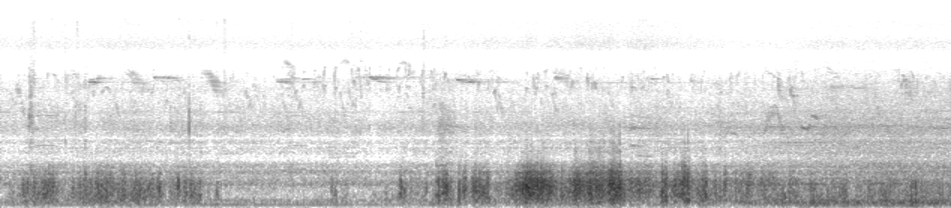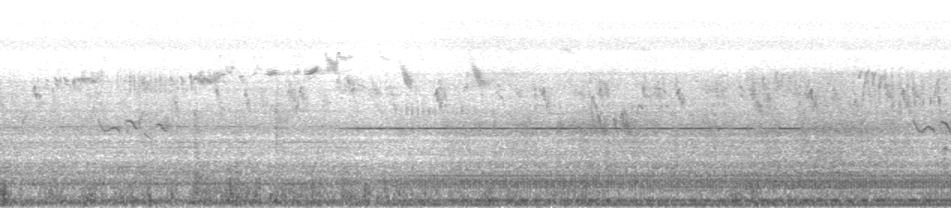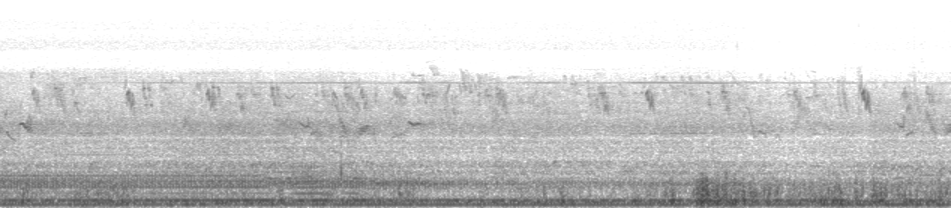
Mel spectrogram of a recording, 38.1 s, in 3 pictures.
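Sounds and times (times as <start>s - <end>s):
low rumble and hum: 0.0s - 38.0s
small birds chirping: 0.0s - 38.0s
thin high tone: 10.5s - 35.5s.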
